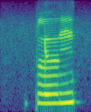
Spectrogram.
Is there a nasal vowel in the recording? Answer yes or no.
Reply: no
